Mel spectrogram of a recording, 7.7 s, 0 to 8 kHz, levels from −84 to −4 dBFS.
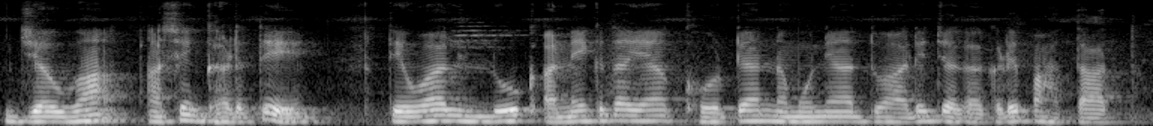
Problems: none marked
